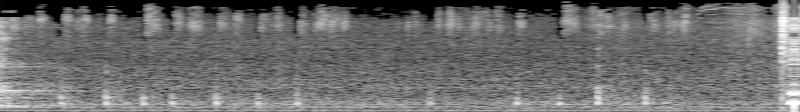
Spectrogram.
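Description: Marker pen writing on a whiteboard: a run of short, faint strokes and taps as a line of handwriting is put down.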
